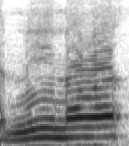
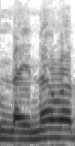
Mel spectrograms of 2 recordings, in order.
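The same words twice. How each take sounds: First: نينوى said with the first ن in kasra, as "nīnawā"; correct pronunciation. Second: نينوى said with the first ن in fatha, as "naynawā"; common pronunciation. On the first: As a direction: say نينوى opening with "ni", the classical reading. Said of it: "بكسر النون". (نينوى بكسر النون: "نِينَوى") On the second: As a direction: say نينوى opening with "nay", the way most people say it. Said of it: "العامة يقول نينوى بفتح النون". (نينوى بفتح النون كما تقولها العامة: "نَينَوى") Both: Shown as a demonstration.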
